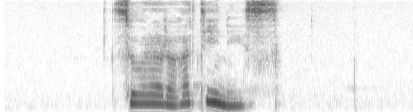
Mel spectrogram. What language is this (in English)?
Kabyle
